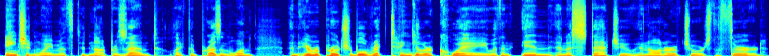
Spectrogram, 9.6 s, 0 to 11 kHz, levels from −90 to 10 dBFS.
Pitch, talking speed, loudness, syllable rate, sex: 125 Hz, 155 wpm, -18 LUFS, 4.7 syllables/s, male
